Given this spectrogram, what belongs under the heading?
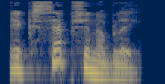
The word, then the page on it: exceptionably: British English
